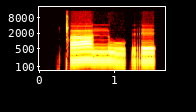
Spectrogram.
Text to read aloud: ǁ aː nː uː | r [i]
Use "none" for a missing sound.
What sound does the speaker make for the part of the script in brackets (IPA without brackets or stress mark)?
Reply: e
